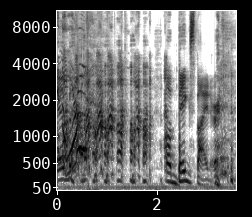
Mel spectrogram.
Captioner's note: all laughing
